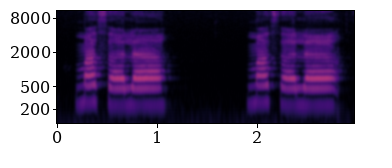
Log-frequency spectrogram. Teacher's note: بہذا مثلا، مثلا سا کو سافٹ پڑھنا ہے، زبان کو باہر کریں پھر ادا ہو جائے گا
